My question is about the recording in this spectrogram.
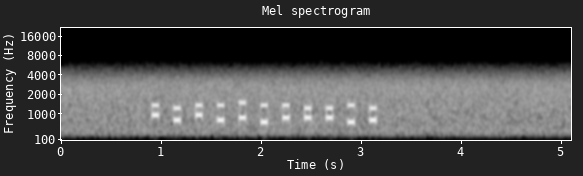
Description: DTMF, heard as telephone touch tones, dialled by machine, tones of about 60 ms, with radio hiss. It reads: 04059287724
